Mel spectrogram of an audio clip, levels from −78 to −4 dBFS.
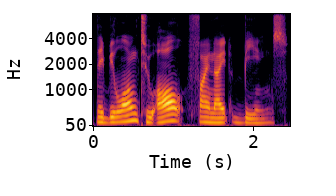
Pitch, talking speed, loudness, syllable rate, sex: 135 Hz, 145 wpm, -17 LUFS, 4.0 syllables/s, male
